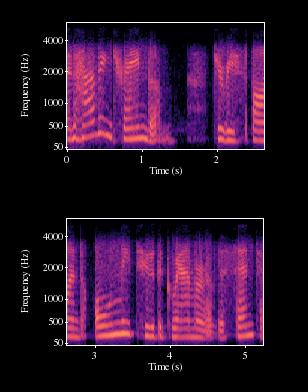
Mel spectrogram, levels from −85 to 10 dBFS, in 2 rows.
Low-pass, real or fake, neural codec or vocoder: 5.4 kHz; real; none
